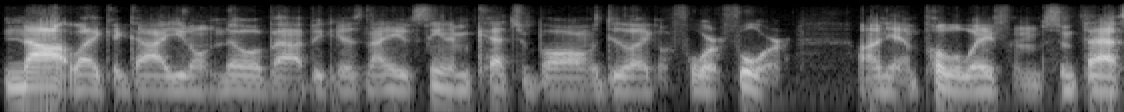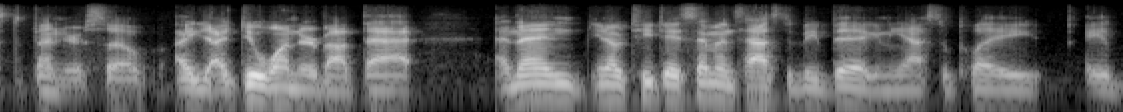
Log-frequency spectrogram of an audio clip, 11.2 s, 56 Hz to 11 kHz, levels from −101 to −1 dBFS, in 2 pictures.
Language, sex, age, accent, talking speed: English, male, 30-49, American, 295 wpm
